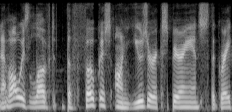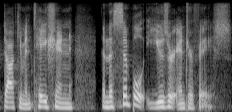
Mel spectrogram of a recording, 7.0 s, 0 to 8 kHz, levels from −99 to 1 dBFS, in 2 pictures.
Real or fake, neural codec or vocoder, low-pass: fake; vocoder, 44.1 kHz, 128 mel bands, Pupu-Vocoder; 7.2 kHz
